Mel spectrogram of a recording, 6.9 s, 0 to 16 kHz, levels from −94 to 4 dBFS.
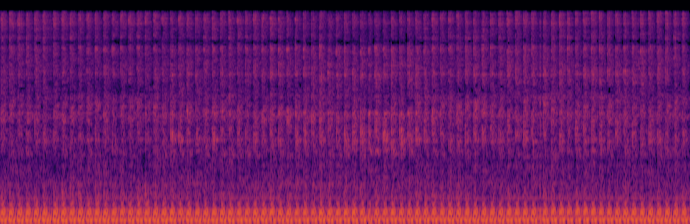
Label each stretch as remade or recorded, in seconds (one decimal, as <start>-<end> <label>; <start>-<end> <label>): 0.0-0.5 recorded; 0.5-3.7 remade; 3.7-6.9 recorded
